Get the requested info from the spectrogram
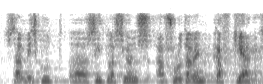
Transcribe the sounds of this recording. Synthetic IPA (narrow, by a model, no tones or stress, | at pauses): sambiskut̪sit̪wasionsapsulut̪amẽnkafkjaðəs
